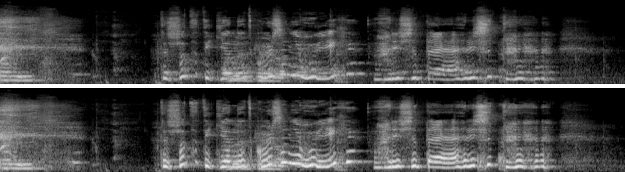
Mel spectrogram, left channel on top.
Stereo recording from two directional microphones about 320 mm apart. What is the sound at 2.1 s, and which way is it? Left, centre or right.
Speech, centre.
